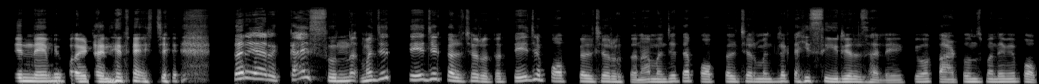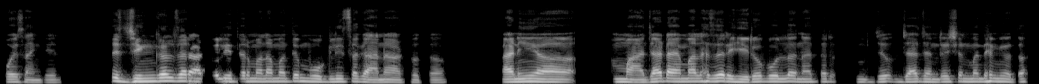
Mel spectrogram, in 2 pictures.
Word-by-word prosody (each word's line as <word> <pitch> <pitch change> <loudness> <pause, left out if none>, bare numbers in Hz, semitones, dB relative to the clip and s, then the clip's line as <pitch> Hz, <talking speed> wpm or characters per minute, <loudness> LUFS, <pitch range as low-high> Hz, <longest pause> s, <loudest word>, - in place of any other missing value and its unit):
ते 155 - +4
नेहमी 150 0 +5
पैठणीत 140 +3 +5
यायचे 145 0 +2 0.7
तर 270 +2 +6
यार 245 -6 +2 0.2
काय 310 +9 0
सुंदर 160 +2 0
म्हणजे 195 - 0 0.2
ते 205 +2 +3
जे 255 - +3
कल्चर 160 -3 0
होतं 130 0 -4
ते 165 +3 +2
जे 225 - 0
पॉप 145 -2 -2
कल्चर 135 -1 -1
होतं 115 -3 -5
ना 110 +3 -4
म्हणजे 125 +3 -2
त्या 150 - +1
पॉप 125 -2 -2
कल्चरमधले 130 0 -3
काही 140 +3 -4
सीरियल्स 130 -5 0
झाले 100 -2 -7
किंवा 125 +4 -6
कार्टून्समध्ये 125 +2 -3
मी 130 0 -1
पॉपय 120 0 -3
सांगेल. 105 -2 -7 0.5
ते 155 - +4
जिंगल 145 +3 +6
जर 155 0 +3
आठवली 140 +1 -1
तर 140 - -1
मला 135 0 +1
मग 135 0 -2
ते 150 - +2
मोगलीचं 130 0 0
गाणं 110 -2 0
आठवतं. 105 -1 -6 0.6
आणि 130 +3 +5
अ, 120 -3 +3 0.5
माझ्या 115 +3 +2
टायमाला 140 0 +3
जर 150 -1 +5
हिरो 125 +3 +2
बोललं 135 0 +1
ना, 125 0 -2
तर 125 -2 -6 0.7
ज्या 125 0 +1
जनरेशनमध्ये 130 +2 -1
मी 135 -1 0
होतो 130 +1 -4
130 Hz, 160 wpm, -22 LUFS, 120-145 Hz, 0.7 s, तर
